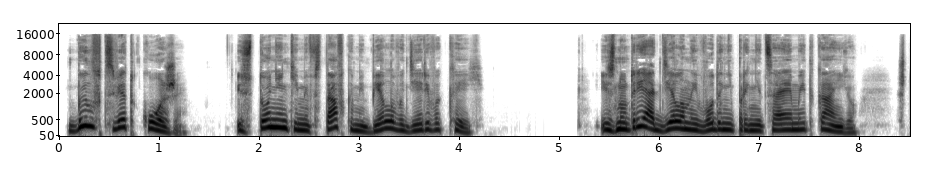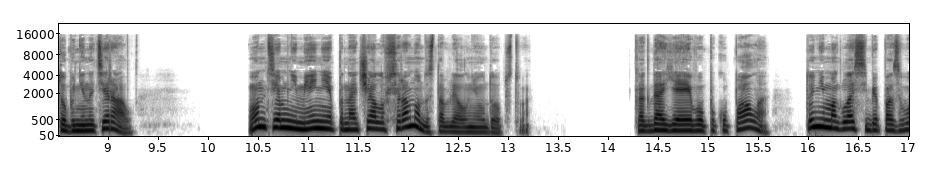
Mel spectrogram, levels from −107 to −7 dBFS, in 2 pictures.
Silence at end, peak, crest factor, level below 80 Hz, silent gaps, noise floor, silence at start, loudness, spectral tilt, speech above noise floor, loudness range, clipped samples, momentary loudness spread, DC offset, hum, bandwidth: 0 s; -2 dBFS; 14 dB; -60 dBFS; 1.61-1.66 s, 4.61-5.18 s, 9.96-10.40 s, 13.59-14.21 s; -69 dBFS; 0.1 s; -14 LUFS; -5.5 dB/octave; 55 dB; 4 LU; under 0.1%; 12 LU; under 0.1%; none; 16 kHz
